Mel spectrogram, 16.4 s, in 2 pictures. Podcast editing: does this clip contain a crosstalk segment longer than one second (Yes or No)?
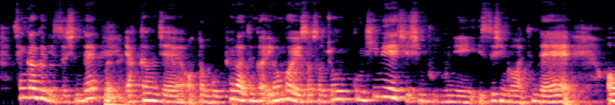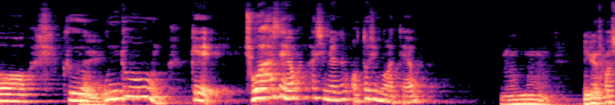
No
